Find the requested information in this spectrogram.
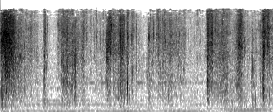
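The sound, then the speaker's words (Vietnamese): Footsteps rustle through dry leaves in a garden just outside a bedroom: a series of soft, irregular crunching steps with scattered crackles between them, fairly quiet throughout. “Đầu tiên là tiếng bước chân đi dẫm lên lá khô ở bên khu vườn ngay bên ngoài phòng ngủ của tôi.”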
